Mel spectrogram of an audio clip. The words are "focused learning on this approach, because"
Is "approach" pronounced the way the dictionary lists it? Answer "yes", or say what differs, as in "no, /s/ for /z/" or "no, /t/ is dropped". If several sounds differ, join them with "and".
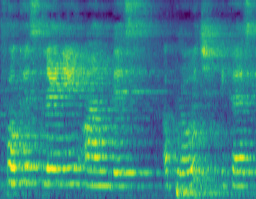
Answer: yes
